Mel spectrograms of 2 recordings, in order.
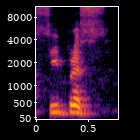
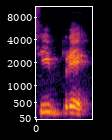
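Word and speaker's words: cy-près: It is not Cyprus, it is Cypres. S is silent.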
